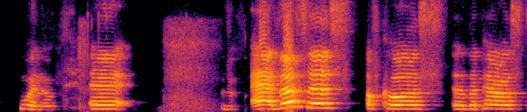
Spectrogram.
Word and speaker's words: Ueno: Ueno. I always say it wrong because all the English speakers say it wrong. Ueno.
